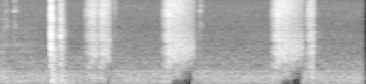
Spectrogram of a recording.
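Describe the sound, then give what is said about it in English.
A few soft snare hits play alone, each trailing off into a bright, hissy high-end tail like a short burst of spray, spaced at an uneven rhythm; the tail is a clap or snare sample in the Battery sampler with its attack increased. “And then added to that, I've got a little tail on the snare as well. Just on its own, it sounds like that.”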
